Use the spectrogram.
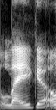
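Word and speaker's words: Les Girls: to pronounce this girls I was going to say was it lay girls yeah cuz it's I'm pretty sure the S is silent cuz it's like fench flench yeah it's fench yeah and I assume that and that's how I was saying it in my head I was saying leg I was like don't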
